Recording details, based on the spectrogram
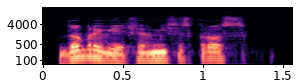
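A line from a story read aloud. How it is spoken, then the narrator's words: Businesslike tone. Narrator (Russian): сказала обычным деловым тоном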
